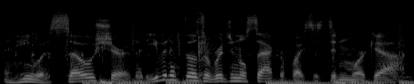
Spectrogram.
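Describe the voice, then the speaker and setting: An actor playing a chatty, grumbling company field worker who likes gossip, in a video game. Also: male voice, medium pitch, sing-song, normal speed, natural voice. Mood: gossipy. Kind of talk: video game dialogue acting. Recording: game audio with music behind.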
